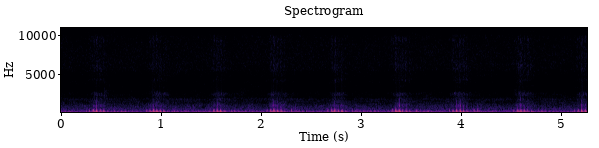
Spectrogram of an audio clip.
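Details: Pet cat, female, purring with contentment as she is cuddled; deep throbbing pulses come in an even rhythm, close to 100 per minute, over a faint low hum.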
